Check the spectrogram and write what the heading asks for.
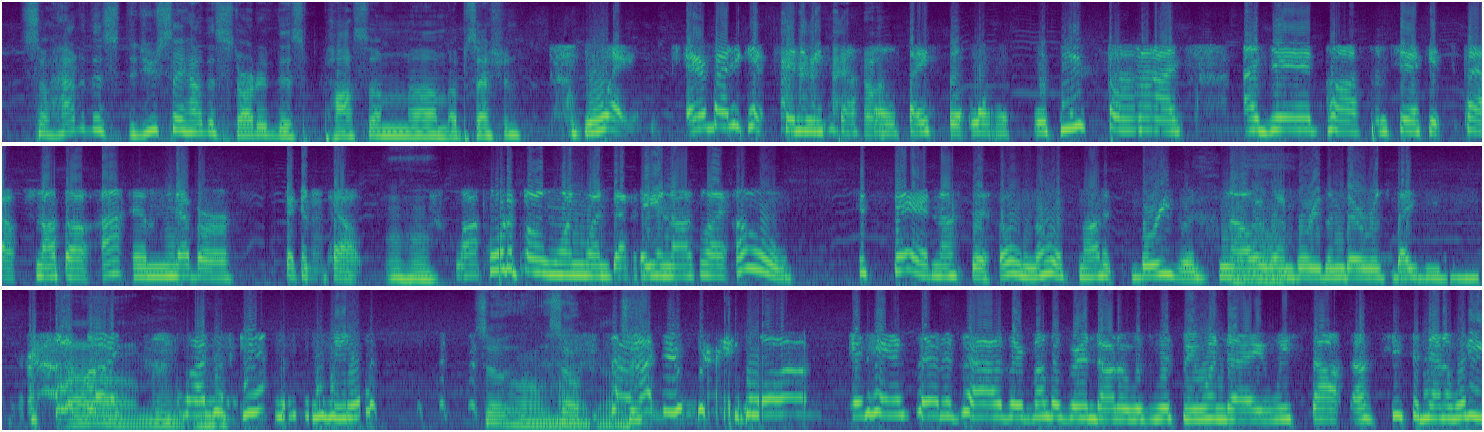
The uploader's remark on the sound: We asked listeners to call. It was a very interesting phone call.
